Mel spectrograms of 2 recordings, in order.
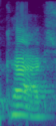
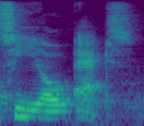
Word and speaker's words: Cox: last name is spelled c-o-x dearest Governor Cox I do not know if you know this but when people say your surname it sounds like the word it's obscene us decent people here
